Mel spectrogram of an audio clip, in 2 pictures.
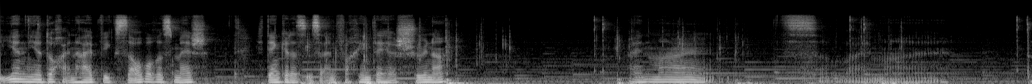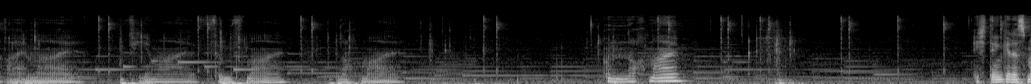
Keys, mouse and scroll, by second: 3.0 e, 6.0-7.8 drag, 6.2 e, 8.6-14.0 drag, 8.8 e, 10.4 e, 11.6 e, 12.5 e, 13.6 e, 16.8 click, 17.0-20.6 right drag, 18.1 f, 19.3-20.6 drag.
